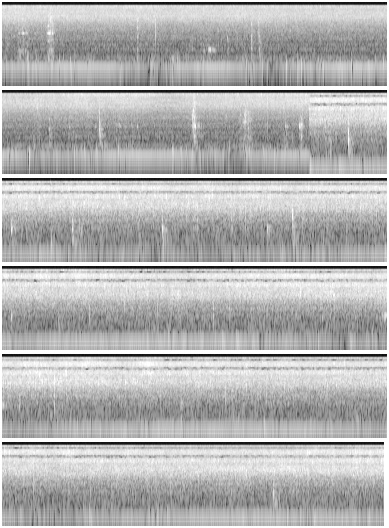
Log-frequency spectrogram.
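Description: Shrimp and scallops sizzling in hot oil in a nonstick pan, with a few light spatula taps against the pan; a low hum runs under it at first. About a third of the way in, the sizzle turns suddenly louder and denser.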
